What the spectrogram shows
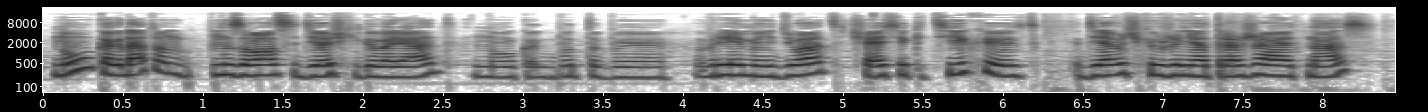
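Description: A woman's voice: mid-range voice, steady tone, moderate pace, few pauses, faint music behind. Chatty woman in her twenties. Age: 20s. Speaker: podcast co-host. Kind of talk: casual chat.

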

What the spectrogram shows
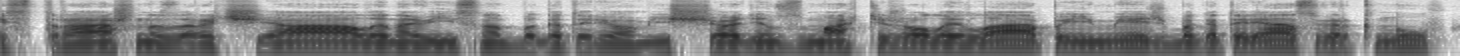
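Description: A man narrating a children's audiobook in steady storytelling. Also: medium pitch, dry recording, clean studio sound.

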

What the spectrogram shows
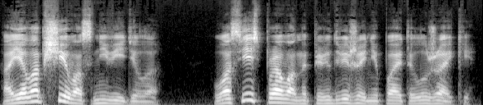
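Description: A man voicing a quarrelsome young woman, shouting and indignant. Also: medium pitch, expressive, unhurried, dry recording, studio quality, natural voice. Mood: apologetic.

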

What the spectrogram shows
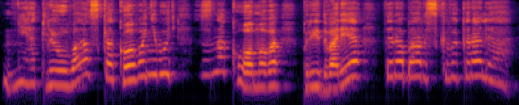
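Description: A man's voice: extremely high pitch, big pitch swings, slow pace, a little mellow, voice pushed up, full character voice. A man voicing a sly, sweet-talking female fox with a sing-song, simpering manner, in a storybook reading.

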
